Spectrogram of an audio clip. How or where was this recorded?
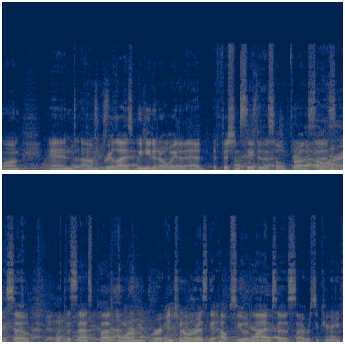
busy venue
